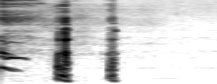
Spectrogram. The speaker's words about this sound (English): You get my breathing like.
